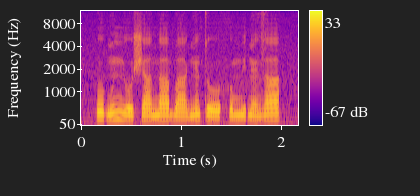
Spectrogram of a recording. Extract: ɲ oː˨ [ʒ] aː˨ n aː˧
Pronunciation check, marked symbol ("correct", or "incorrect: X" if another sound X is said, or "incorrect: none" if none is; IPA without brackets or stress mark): incorrect: ʃ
